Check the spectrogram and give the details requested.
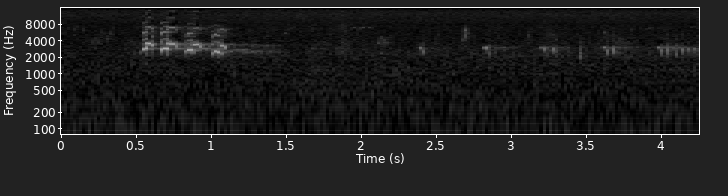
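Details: A Greater Yellowlegs, a shorebird breeding in Newfoundland, gives its clear ringing call: four loud whistles in a quick even series, then a run of fainter, shorter high notes.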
